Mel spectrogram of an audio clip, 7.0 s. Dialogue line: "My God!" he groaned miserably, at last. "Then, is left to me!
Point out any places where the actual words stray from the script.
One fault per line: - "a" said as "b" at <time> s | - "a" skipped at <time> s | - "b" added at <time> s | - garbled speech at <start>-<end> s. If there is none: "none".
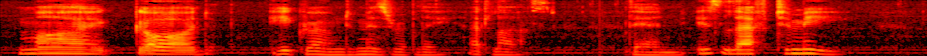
none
